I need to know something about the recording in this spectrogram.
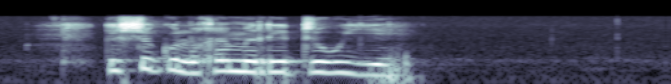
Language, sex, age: Northern Sotho, male, 22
